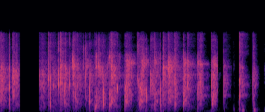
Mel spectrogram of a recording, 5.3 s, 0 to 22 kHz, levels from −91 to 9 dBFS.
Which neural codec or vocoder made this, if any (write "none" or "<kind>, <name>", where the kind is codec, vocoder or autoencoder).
autoencoder, DAC-VAE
